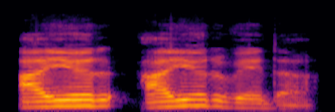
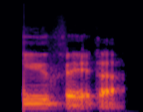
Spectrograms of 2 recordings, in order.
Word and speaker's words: Ayurveda: So how would Ayur, you pronounce it? Ayurveda. Ayurveda.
